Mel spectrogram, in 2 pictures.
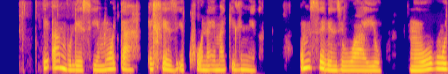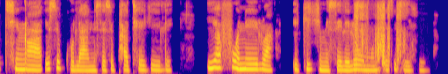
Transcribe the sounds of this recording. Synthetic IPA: iʔambʱulesijimɔtʼaɛɬeziːkʰɔnaɛmakʼiliniɣḁ | um̩sɛβend͡zʱiwajɔ | ŋoɣutʰiŋ͡ǁaisiɡ̥ʱulanɛsesipʰatʰeɣilɛ | ijafɔnɛlwa | iɡ̥ʱid̥ʒ̥ʱimisɛlɛlɔumuntʼuesib̥ʱɛɮɛːla

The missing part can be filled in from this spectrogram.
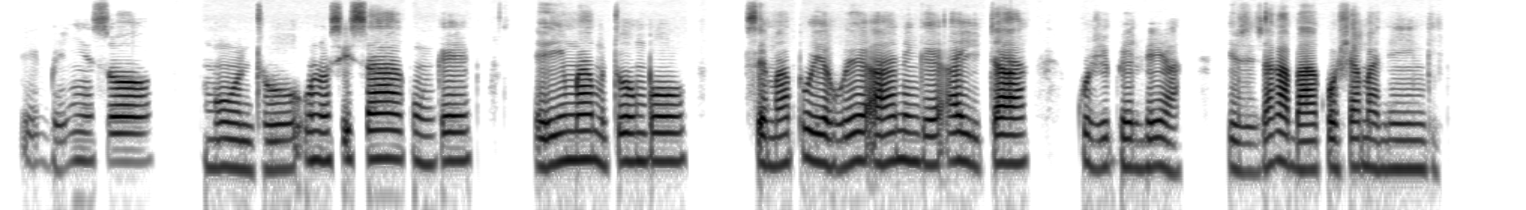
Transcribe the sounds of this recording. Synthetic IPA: ibʱiɲiso | muntʰuuno̞sisakuŋɡe̞ | ɦeimwamuto̞mbo̞ | se̞mapuirweane̞ŋɡe̞ʔaita | kuʐibʱe̞ɮe̞ja | iʐiʐakaɓako̞ʃamaniːŋɡi

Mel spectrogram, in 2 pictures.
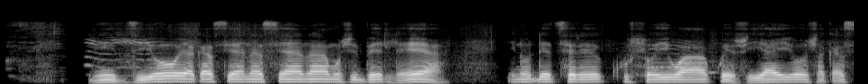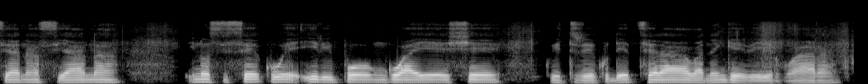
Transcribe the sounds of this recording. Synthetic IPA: mid͡zijo̞jakasijanasijanamuʐibʱe̞ɮe̞ja | ḭno̞ɗe̞t͡se̞ɾekʰuɬo̞iwakwe̞ʐijaijo̞ʐakasijanasijana | ino̞sisekuwḛʔiɾipo̞ŋɡuʋaje̞ʃe̞kuitire̞kuɗe̞t͡se̞ɾaʋane̞ŋɡe̞ʋe̞irwaːɾa

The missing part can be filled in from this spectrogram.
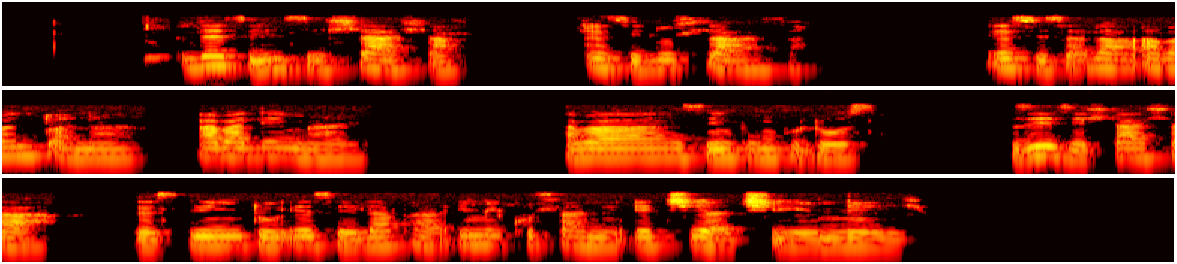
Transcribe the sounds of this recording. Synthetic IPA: leziziɬaɬa | eziluɬaza | ezizalaa̰βantʼwanaː | βalɛŋajɔ | aβazimbʱʼumbʱuluzḁ | ziziɬaɬa | zesintʼuʔɛzɛlapʰaʔimikʰuɬanɛʔet͡ʃʼijat͡ʃʼijɛnɛːjɔ

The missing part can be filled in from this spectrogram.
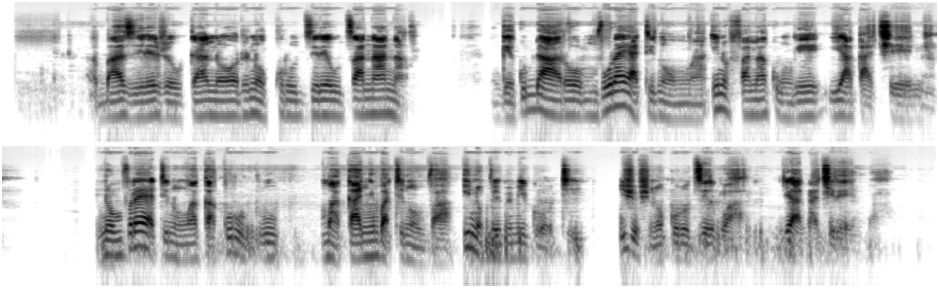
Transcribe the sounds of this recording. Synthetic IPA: ɓazire̞ʐe̞utano̞rino̞kuɾud͡ziɾe̞ut͡sanana | ŋɡe̞kuɗaɾo̞ɱvuɾajatino̞mwaʔino̞fanakuŋɡe̞ijaka̰t͡ʃe̞ːna | ino̞ɱvuɾajatino̞mwakakuɾutu | makaɲiŋbwatino̞b͡va̰ino̞b͡vememiɡʱo̞tʰi | iʐo̞ʐino̞kuɾud͡zirwandiana̰t͡ʃiɾe̞̰ːmba

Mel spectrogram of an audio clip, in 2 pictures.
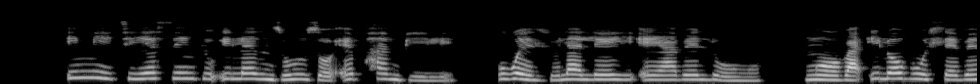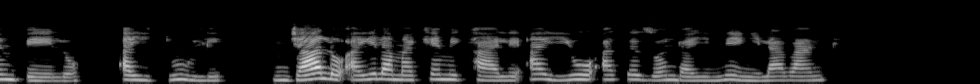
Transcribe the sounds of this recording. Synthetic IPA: imitʰijesintʼuʔilend͡zʱuzɔʔɛpʰambʱilḭ | uɣweɮulalejiʔɛjaβɛluŋɔ | ŋɔβaʔiloβuɬɛβɛɱvɛlɔ | ajid̥ʱuli | nd͡ʒʱalɔʔajilamakʰemikʰaliʔajiwɔʔasɛzɔndʱwajineŋilaβaːntʼu

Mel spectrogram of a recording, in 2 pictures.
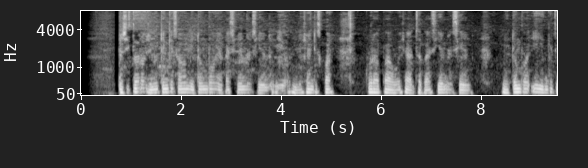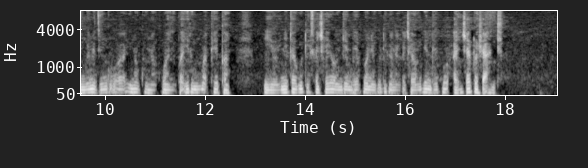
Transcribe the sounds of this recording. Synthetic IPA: ʐito̞ɾo̞ʐino̞te̞ŋɡe̞saomito̞mbo̞jakasijanasijanaʔijo̞ino̞ʃandiswa | kuɾapaɦo̞ʃad͡zakasijanasijana | mito̞mbo̞ʔijiŋɡe̞d͡zimwe̞ned͡zeŋɡṵʋaino̞ɡʱo̞nakuwanikwaʔiɾimumapʰe̞pa | ijo̞ino̞itakutisat͡ʃaiwoŋɡe̞mbʱe̞po̞ne̞kutikanakat͡ʃaoŋɡe̞mbʱe̞po̞ait͡ʃato̞ʃa̰ːndi

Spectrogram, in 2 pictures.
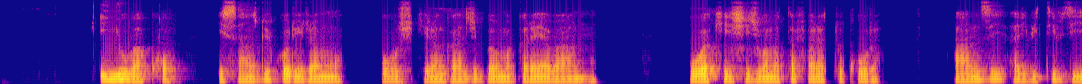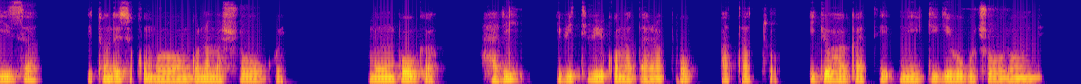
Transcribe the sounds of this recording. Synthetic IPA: iɲuβakʰo̞ | isaːnzɡwikʰo̞ɾe̞ɾamŋo̞ | uβuʃi̥kʰiɾaŋɡaːnʒib̚ɡa̰βamaɡaɾajaβaːn̥hu | kuβakʰiʃid͡ʒɡwamatafa̰ɾatukʰuɾa | haːnzeha̰ɾiβitʰivjiːza | βito̞ːndet͡sekumuɾo̞ːŋɡo̞namaʃuːɡwe̞ | mumbuɡa | haɾiː | βitʰiβiɾikwamadaɾapʰo̞ | a̰tatʰu | iɾɟo̞ɦaɡatʰiniɡiɡihuɡut͡ʃuβuɾuːndi

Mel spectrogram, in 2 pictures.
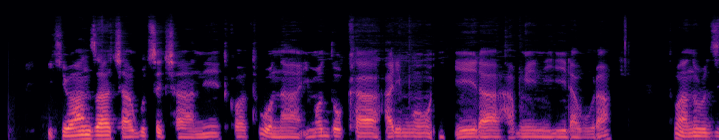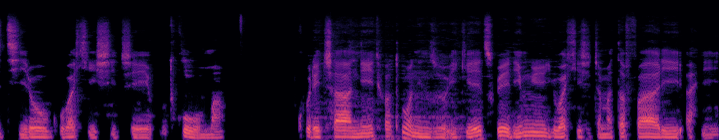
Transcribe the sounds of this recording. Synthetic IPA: ikʰiβaːnzat͡ʃaːɡut͡se̞t͡ʃaːne̞twaːβatʰuβo̞naḭmo̞do̞kʰahaɾimŋo̞iɡe̞ɾaha̰mŋe̞nijiɾaβuɾa | tuβo̞nanuɾuzitʰiɾo̞bɡuːβakʰiʃid͡ʒe̞utwuːma | kʰuɾe̞t͡ʃaːne̞twaːβatʰuβo̞ninzuʔiɡe̞t͡swe̞ɾimŋe̞juːβakʰiʃid͡ʒamatafaːɾiahiːne

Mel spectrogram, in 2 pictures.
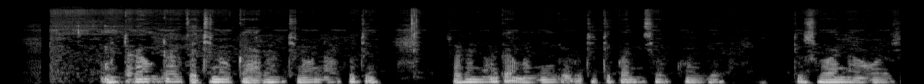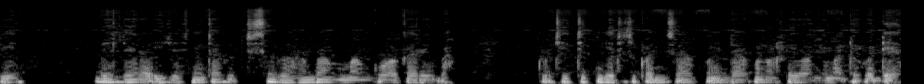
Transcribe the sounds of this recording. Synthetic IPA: mundakaundad͡zatino̞ɡʱaɾatino̞ːnakuti | ʐ̥akanaka̰maniŋɡikutitikwanise̞kʰuŋɡe̞ | tit͡ʃiwanawo̞ʐi | ɓe̞̰ɮe̞ɾaʔiʐoʐino̞itakuti̥ti̥seʐoɦambamumaŋɡuakaɾe̞ɓa | kṵtitikuŋɡe̞tit͡ʃikwa̰nisakue̞̰ndakuno̞ɬeiwaŋɡemadʱokodʱeja

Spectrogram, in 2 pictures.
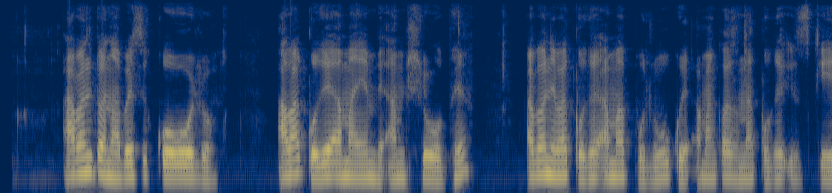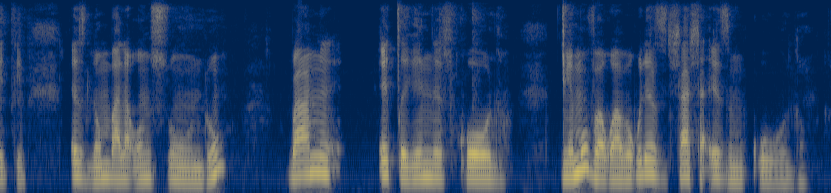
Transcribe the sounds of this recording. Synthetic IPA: aβantʼwanaβesiɣɔlɔ | a̰βaɡ͡ǃʱɔɣɛamajɛmbʱɛ̰ʔam̩ɬɔːpʰɛ | aβaɲɛβaɡ͡ǃʱɔɣɛʔa̰mab̥ʱuluɡ̥ʱwɛʔamantʼwazanaɡ͡ǃʱɔɣɛʔiziɣed̥ʱi | ezilom̩βalaʔon̩sʼuːndʱu | βami | ɛɡ͡ǀʱɛɣenilesi̥ɣɔːlɔ | ŋemuvaɣwaβɔɣuleziɬaɬa̰ʔeziŋkʼuːlu

